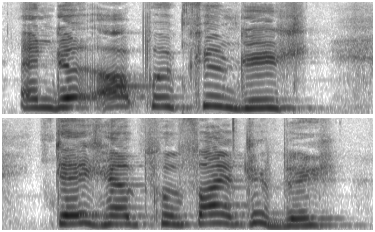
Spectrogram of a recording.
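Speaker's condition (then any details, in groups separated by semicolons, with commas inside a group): Cerebral palsy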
